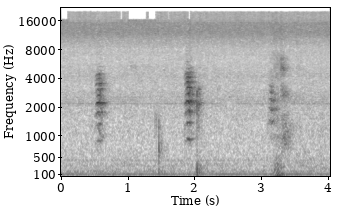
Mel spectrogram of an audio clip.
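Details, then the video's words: Zebra finches kept indoors, getting territorial before cuddling, give three short nasal harmonic calls spaced over about four seconds, each rising and falling, faint over a steady low hum. "Territorial Birb Today (Makes Cute Noises Near The End) Zebra Finches"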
